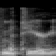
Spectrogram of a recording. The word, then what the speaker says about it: Mateer: You got is it pronounced Mateer for Oklahoma? – I think it's Mateer, yeah.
